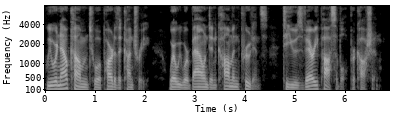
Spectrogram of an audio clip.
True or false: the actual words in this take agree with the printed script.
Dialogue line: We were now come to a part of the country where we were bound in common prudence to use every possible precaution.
false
